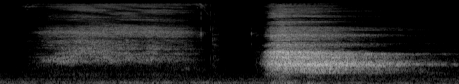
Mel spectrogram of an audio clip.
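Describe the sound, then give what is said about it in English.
A deep breath drawn in through the nose, heard as two long, soft, airy rushes of breath separated by a brief pause, with no talk. “Take another deep breath in through your nose.”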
